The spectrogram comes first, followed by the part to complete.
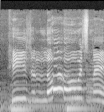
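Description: Slow vocal jazz blues recording: a lead melody line bends in pitch with vibrato over a bass accompaniment, then falls away in a downward glide at the end.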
